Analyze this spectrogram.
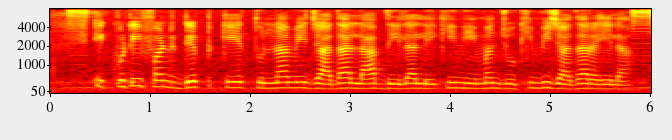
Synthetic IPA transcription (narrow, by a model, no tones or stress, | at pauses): eːkʰːʊʈipə̃ɳɖɖɪp̚ʈket̪ʊlnamẽd͡ʒjaːd̪alaːb̚d̪eːlaleːkɪneːmənd͡ʒoːkʰimbʱid͡ʒjaːd̪aɾɐɦeːlaː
